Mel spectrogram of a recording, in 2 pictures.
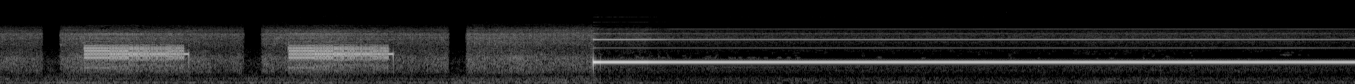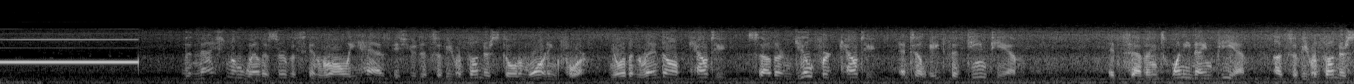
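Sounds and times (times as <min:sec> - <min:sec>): static hiss: 0:00.0 - 0:27.0
steady alarm tone: 0:00.8 - 0:01.9, 0:02.9 - 0:04.0
digital warble bursts: 0:02.9 - 0:04.0.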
